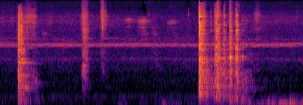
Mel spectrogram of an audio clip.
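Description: Glass beaker of solution being moved and set down on a hot plate: a clink about a quarter second in, two light ticks, then a louder cluster of glass clinks and knocks near the end. A faint steady high tone runs underneath.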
